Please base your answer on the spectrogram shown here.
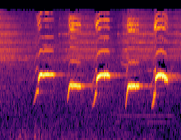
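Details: Tame white-rumped shama in "forest voice" song: five loud, pure whistles, each swooping up sharply and then holding level, repeated roughly every half second over a quiet background.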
